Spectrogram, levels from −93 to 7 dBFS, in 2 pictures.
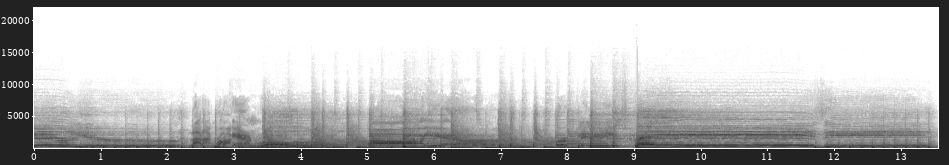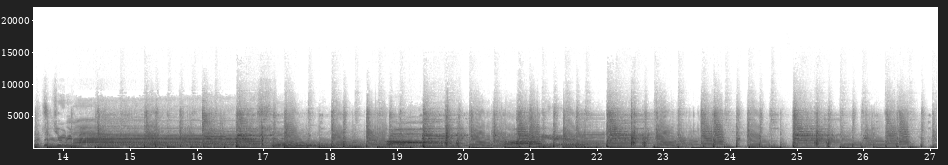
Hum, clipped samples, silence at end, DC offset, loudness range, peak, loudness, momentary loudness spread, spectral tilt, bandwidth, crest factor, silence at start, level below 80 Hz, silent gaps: none; under 0.1%; 0 s; under 0.1%; 3 LU; 0 dBFS; -18 LUFS; 5 LU; -7.5 dB/octave; 8.2 kHz; 18 dB; 0 s; -26 dBFS; none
